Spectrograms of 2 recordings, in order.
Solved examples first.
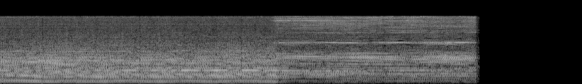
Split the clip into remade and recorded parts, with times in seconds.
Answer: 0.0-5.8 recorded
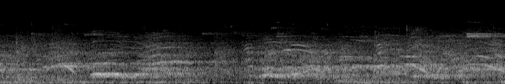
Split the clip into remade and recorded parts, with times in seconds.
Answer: 0.0-1.0 recorded; 1.0-4.1 remade; 4.1-5.1 recorded

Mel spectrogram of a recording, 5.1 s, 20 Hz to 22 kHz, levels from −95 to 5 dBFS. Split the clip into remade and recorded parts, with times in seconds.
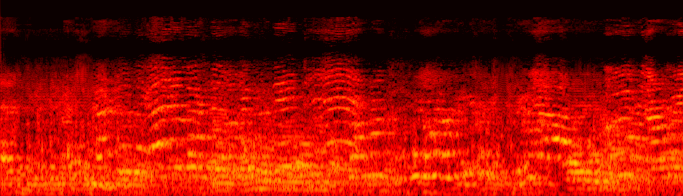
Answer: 0.0-0.9 remade; 0.9-3.0 recorded; 3.0-4.5 remade; 4.5-5.1 recorded

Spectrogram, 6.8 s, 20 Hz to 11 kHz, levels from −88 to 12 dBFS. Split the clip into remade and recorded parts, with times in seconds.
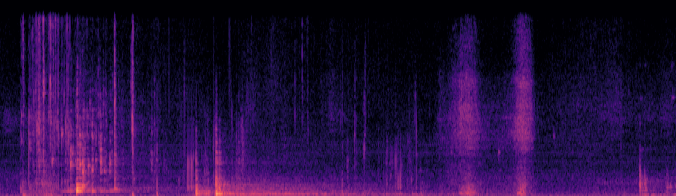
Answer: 0.0-6.8 recorded

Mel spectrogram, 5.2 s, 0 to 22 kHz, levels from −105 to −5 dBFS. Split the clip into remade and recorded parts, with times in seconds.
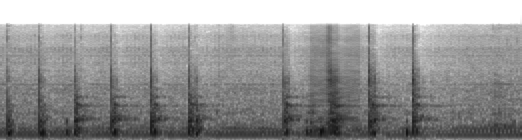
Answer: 0.0-3.1 recorded; 3.1-3.6 remade; 3.6-5.2 recorded

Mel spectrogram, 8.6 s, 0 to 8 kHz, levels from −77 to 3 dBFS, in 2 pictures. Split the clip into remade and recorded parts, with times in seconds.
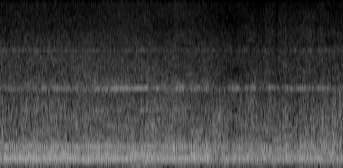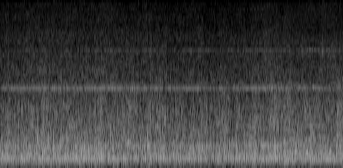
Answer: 0.0-0.9 recorded; 0.9-3.7 remade; 3.7-7.6 recorded; 7.6-8.6 remade

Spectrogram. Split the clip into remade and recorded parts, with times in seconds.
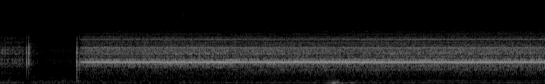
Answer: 0.0-5.5 recorded

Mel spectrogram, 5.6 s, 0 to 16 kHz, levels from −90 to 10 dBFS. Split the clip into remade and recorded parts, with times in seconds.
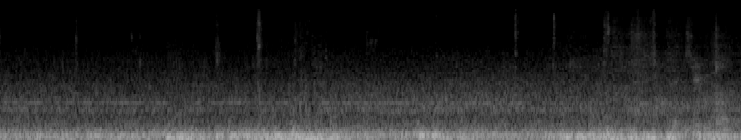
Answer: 0.0-4.6 recorded; 4.6-5.6 remade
